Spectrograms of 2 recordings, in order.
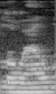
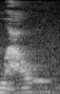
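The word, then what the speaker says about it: Lowell: L O W E L L. I've heard it pronounced both Lel and Lao.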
